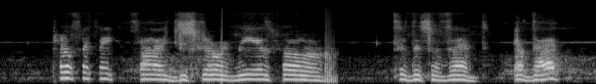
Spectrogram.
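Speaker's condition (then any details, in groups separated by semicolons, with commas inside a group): Spinal muscular atrophy; wheelchair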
